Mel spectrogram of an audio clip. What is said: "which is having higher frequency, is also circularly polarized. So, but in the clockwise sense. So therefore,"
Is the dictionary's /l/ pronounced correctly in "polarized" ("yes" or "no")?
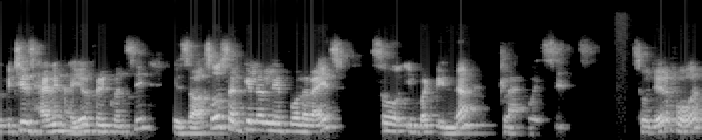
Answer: yes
